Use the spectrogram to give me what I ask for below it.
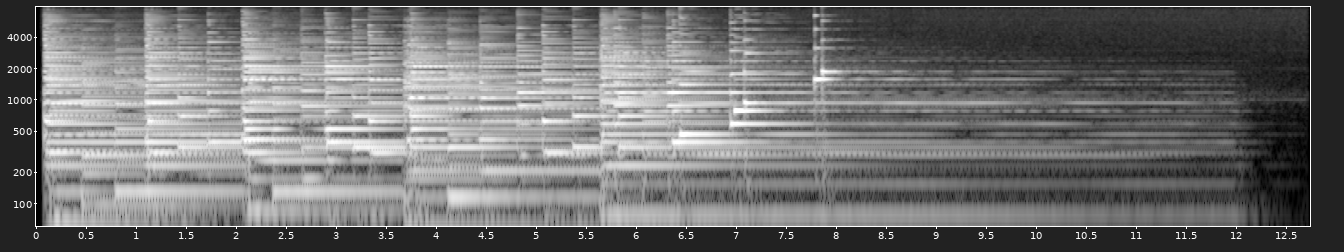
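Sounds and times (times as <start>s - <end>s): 
Bösendorfer 290 grand piano through UA 476p compressor: 0.1s - 12.7s.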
